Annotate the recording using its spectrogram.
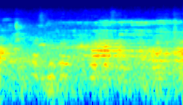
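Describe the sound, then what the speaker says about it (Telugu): Hazrat Nizamuddin railway station, with a low rumble of trains and a faint metallic squeal carrying through the platform ambience, moderately distant and quiet. "నిజాముద్దీన్ రైల్వే స్టేషన్లో ఉన్నాం."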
